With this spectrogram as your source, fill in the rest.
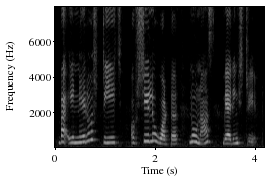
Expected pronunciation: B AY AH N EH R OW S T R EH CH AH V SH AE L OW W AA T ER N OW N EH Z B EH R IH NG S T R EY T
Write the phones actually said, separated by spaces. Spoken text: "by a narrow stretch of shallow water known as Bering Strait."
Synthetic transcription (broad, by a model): B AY AH N EH R OW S T EH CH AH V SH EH L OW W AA T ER N OW N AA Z B EH R IH NG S T R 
